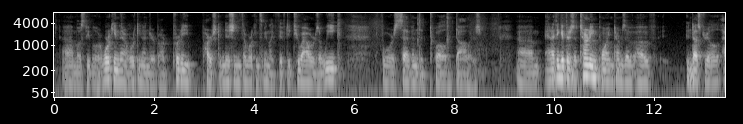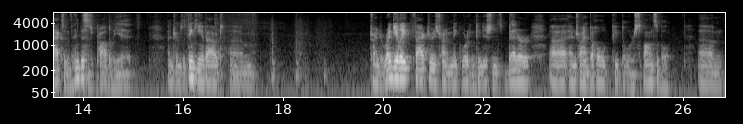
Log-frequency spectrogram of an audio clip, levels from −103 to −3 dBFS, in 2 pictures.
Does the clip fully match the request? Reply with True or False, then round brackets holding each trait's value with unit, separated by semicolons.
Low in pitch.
True (95 Hz)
